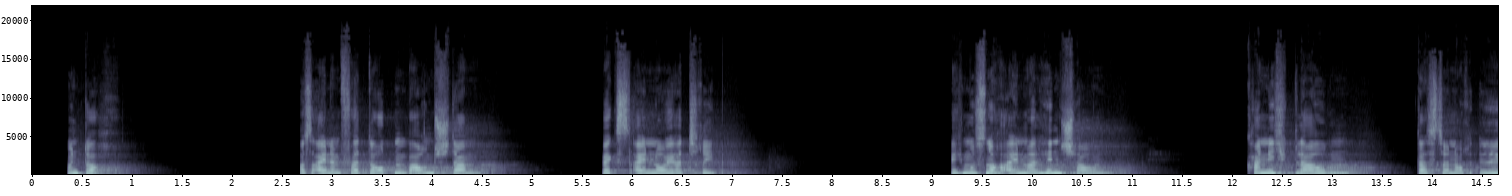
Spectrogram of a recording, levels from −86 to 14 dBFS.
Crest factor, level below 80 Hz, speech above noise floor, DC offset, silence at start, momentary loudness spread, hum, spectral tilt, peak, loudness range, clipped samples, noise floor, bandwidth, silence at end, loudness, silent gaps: 20 dB; -80 dBFS; over 70 dB; under 0.1%; 0.35 s; 12 LU; none; -4.5 dB/octave; -4 dBFS; 4 LU; under 0.1%; under -90 dBFS; 16.5 kHz; 0 s; -20 LUFS; none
